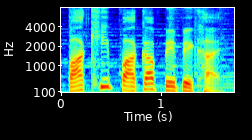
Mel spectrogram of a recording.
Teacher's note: এই বাক্যটিতে প ধ্বনি বারবার আসছে। প উচ্চারণ করতে আমাদের দুই ঠোঁট ব্যবহার করতে হয়। যখন আমরা এটি বারবার বলি, তখন আমাদের ঠোঁটের পেশি সচল হয় এবং জড়তা কেটে যায়।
